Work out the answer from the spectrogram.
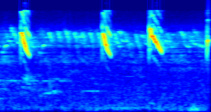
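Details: White-eye song in the dakbal style, played as therapy to get birds singing: thin, very high, sharply falling notes come every second or so over a steady background hiss.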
